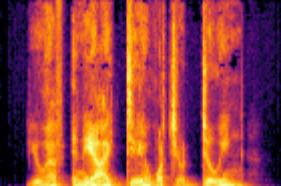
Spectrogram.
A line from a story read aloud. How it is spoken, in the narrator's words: he whispered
